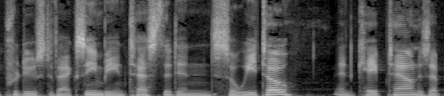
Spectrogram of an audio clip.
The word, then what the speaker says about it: Soweto: Locally produced vaccine being tested in Soweto. And Cape Town, is that pronounced right, Dick? Soweto?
